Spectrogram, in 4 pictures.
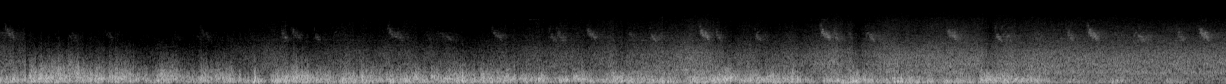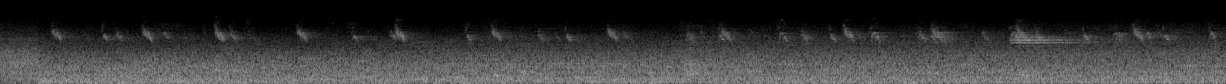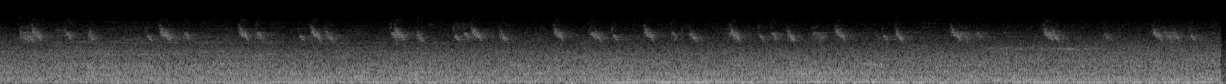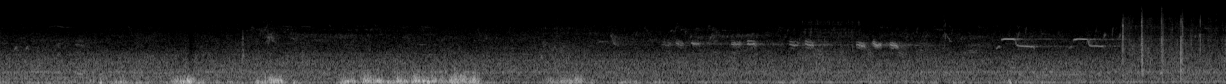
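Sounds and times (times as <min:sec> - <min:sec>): outdoor background noise: 0:00.0 - 0:49.0.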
